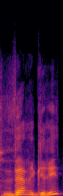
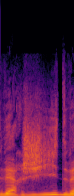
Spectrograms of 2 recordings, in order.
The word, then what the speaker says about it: Vergriette: Eh bien, parce que mon nom de famille se prononce Vergrit, mais il s'écrit Vergriette, en fait, parce qu'il y a un E-T-E à la fin. Déjà, voilà, c'est imprononçable. Les gens, ils n'y arrivent pas. Ils disent Vergide, Vergette, Vergillette.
